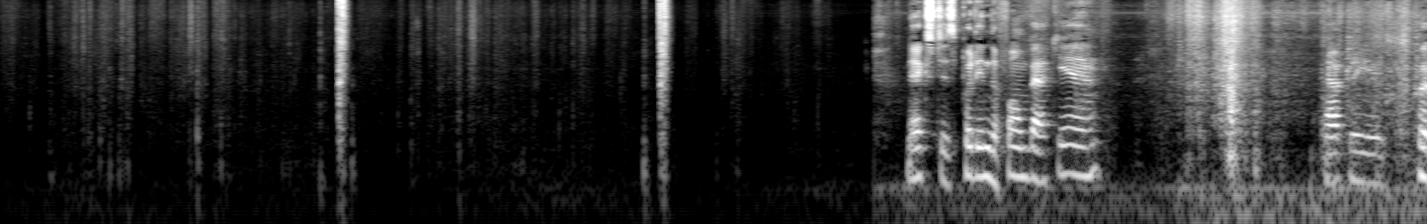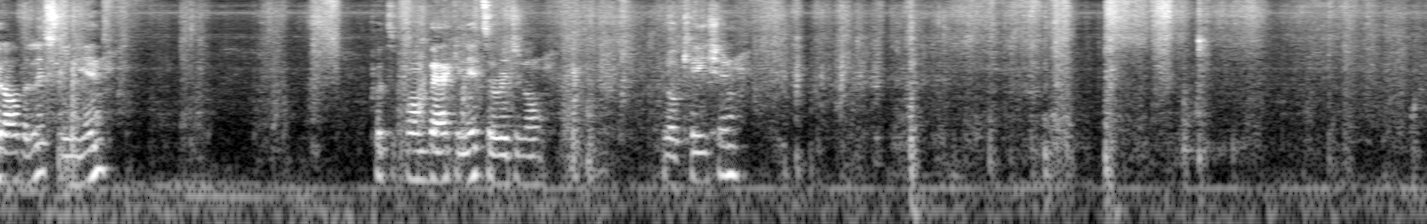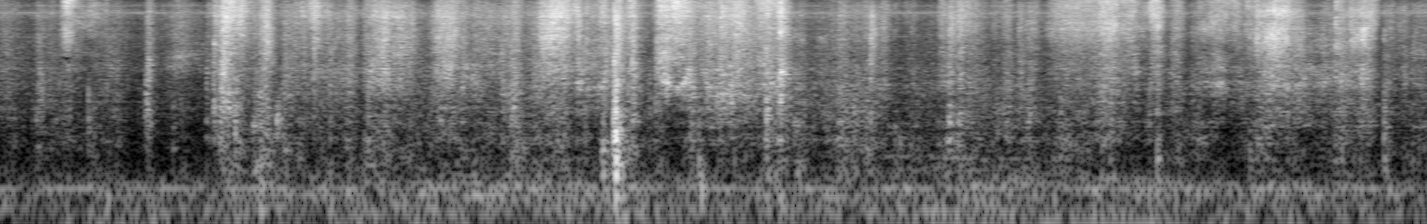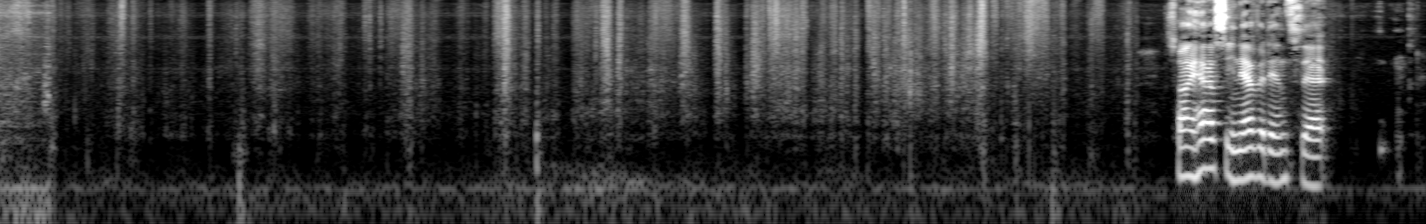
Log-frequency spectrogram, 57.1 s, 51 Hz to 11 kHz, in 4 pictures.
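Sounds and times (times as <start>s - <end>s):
steady low hum: 8.8s - 57.0s
vinyl cover rustling and creaking: 10.8s - 54.3s.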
